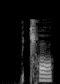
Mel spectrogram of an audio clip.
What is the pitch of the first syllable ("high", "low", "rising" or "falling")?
low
